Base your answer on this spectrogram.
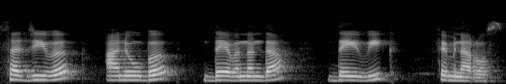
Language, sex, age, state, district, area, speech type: Malayalam, female, 30-45, Kerala, Ernakulam, urban, spontaneous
